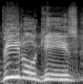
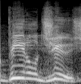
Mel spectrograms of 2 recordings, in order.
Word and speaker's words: Betelgeuse: It's called Betelgeuse or Betelgeuse. You can pick your pronunciation. I'm obviously going with Betelgeuse, and Betelgeuse is incredible.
